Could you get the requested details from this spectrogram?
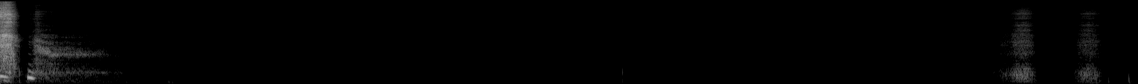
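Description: A sharp sneeze at the start, then long silence and two softer sneeze-like bursts near the end; allergic sneezing.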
